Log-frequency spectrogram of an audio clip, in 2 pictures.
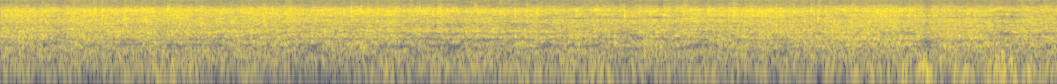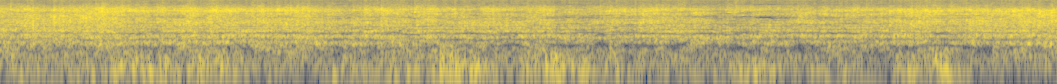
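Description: Muddy floodwater rushing across a road and pouring over its edge: a loud, steady rush of water.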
